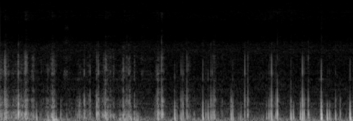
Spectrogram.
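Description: Long nails tap fast on a small, empty, hollow teal rubber phone case held close to the mic and partly hidden by hands. The result is a quick, uneven run of dull, soft thuds, mostly low and muffled, each dying away at once with no ring.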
